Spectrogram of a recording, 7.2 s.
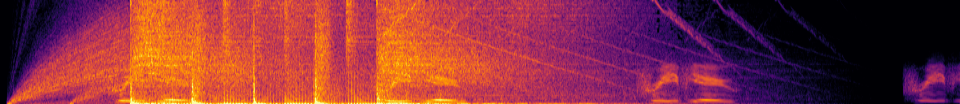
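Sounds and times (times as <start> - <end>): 
twilight music stinger: 0.1 - 5.0.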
